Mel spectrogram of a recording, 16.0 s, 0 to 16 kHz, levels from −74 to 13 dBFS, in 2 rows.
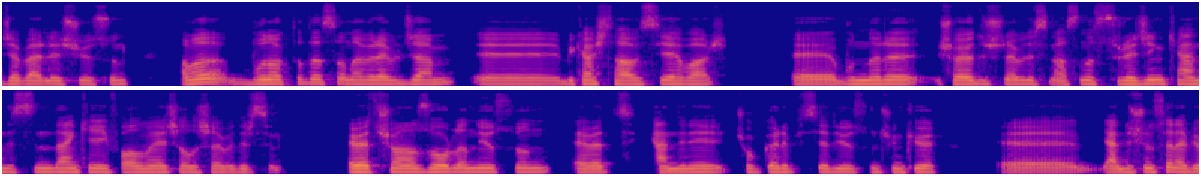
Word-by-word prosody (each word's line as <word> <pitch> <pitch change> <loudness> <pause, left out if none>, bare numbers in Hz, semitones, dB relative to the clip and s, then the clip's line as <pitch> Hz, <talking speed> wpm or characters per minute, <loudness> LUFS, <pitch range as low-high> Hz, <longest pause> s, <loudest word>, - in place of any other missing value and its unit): cebelleşiyorsun 125 +2 -1 0.3
ama 170 +5 +4
bu 155 +1 +1
noktada 160 +1 +1
sana 150 -1 -1
verebileceğim, 145 +3 +1
eee, 125 -1 -2
birkaç 140 +1 0
tavsiye 135 +1 +1
var. 130 -1 -2 0.4
Eee, 65 0 +2
bunları 140 +2 +2
şöyle 145 -1 +3
düşünebilirsin, 140 0 -1
aslında 140 +5 0
sürecin 135 +2 +2
kendisinden 140 0 0
keyif 135 -2 -1
almaya 130 0 +1
çalışabilirsin. 120 -1 -3 0.4
Evet, 135 -1 +7
şu 140 0 0
an 135 0 +4
zorlanıyorsun. 140 +1 +1
Evet, 120 0 -2 0.2
kendini 125 +2 +1
çok 135 -2 -7
garip 130 0 0
hissediyorsun. 130 0 -2
Çünkü, 130 +1 0 0.4
eee, - - -2 0.2
ya, 120 -1 +3
düşünsene 140 +3 +1
bir 130 - +2
135 Hz, 130 wpm, -24 LUFS, 125-145 Hz, 0.4 s, Evet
